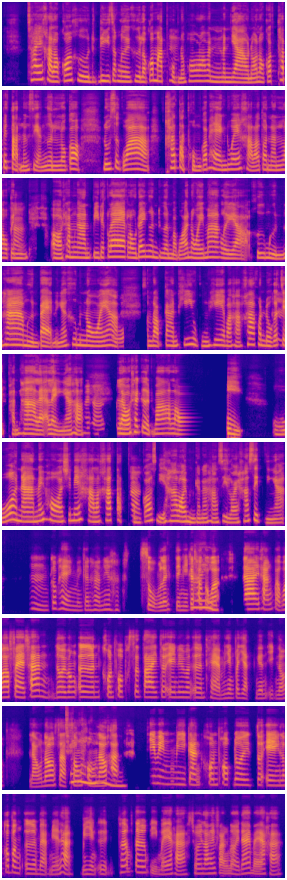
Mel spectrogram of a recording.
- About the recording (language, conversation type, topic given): Thai, podcast, คุณเคยเปลี่ยนสไตล์แล้วรู้สึกเหมือนได้ค้นพบตัวเองไหม?
- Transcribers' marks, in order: distorted speech; laughing while speaking: "เนี่ย"; other background noise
